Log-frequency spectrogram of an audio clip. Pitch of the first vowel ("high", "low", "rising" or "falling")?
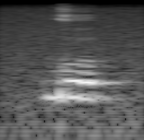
low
